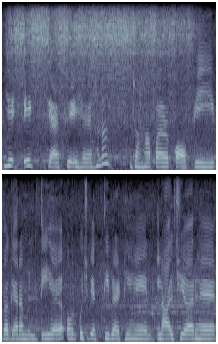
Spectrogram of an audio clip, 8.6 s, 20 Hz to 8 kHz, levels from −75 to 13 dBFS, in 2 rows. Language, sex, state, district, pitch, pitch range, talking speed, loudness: Hindi, male, Madhya Pradesh, Katni, 215 Hz, 205-225 Hz, 135 wpm, -14 LUFS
